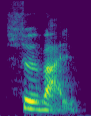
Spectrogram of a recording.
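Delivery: cheval with a rounded schwa, slow; French cheval. Shown as a demonstration. Teacher modelling a French word for students. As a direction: round the lips on the che of cheval.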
